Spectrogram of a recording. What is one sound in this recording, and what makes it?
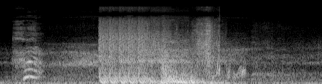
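A game's super nailgun fires a rapid burst of nails.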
